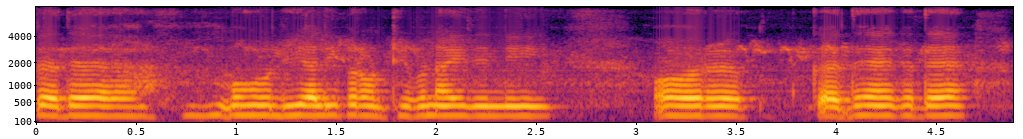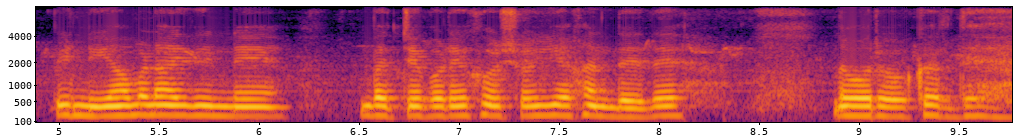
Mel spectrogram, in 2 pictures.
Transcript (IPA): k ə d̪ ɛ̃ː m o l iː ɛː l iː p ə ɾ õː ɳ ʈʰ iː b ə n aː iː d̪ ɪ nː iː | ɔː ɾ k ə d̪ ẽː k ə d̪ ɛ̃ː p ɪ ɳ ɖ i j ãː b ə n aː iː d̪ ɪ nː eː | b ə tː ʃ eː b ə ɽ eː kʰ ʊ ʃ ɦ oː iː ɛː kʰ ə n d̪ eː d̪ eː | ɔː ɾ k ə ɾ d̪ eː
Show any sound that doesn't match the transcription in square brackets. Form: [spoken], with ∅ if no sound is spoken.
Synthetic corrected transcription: k ə d̪ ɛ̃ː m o l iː [aː] l iː p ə ɾ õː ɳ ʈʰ iː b ə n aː iː d̪ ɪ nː iː | ɔː ɾ k ə d̪ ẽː k ə d̪ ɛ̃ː p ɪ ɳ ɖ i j ãː b ə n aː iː d̪ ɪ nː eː | b ə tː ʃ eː b ə ɽ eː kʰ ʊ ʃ ɦ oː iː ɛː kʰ ə n d̪ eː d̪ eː | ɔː ɾ k ə ɾ d̪ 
